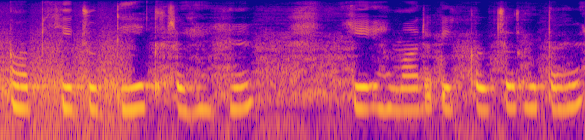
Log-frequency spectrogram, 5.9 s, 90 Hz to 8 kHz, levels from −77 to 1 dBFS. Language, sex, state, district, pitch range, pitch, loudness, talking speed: Hindi, female, Rajasthan, Bikaner, 240-255 Hz, 245 Hz, -15 LUFS, 125 wpm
